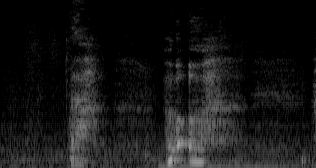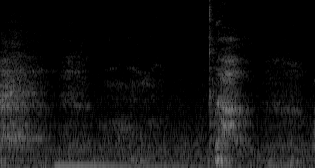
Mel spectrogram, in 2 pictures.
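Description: A man groans and cries out loudly nearby.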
